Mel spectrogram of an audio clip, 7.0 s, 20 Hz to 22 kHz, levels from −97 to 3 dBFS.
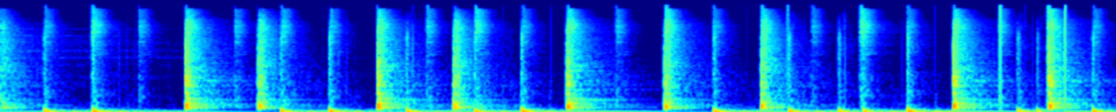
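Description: Word clock ticks run from 0.13 to 6.96 s: an unlocked receiving clock, drifting roughly 400 ppm, slips a sample about every 50 ms, giving steady sharp ticks of uneven strength through the music.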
